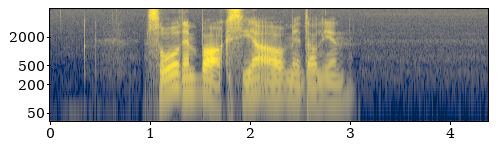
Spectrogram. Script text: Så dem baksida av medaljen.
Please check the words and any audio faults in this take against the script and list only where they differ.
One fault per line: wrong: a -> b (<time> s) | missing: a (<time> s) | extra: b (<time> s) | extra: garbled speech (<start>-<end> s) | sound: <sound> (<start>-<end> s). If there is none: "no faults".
no faults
